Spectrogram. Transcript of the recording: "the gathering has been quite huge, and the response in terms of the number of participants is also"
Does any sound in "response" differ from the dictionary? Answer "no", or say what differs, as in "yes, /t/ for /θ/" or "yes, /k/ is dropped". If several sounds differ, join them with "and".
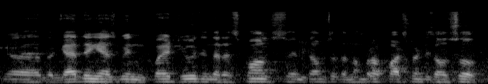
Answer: no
